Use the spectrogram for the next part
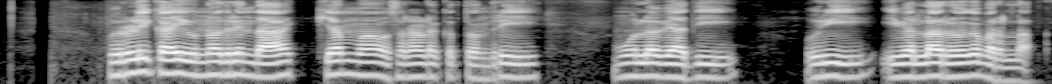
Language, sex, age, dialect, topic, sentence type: Kannada, male, 18-24, Northeastern, agriculture, statement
